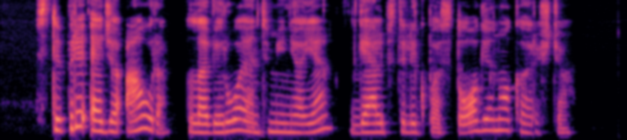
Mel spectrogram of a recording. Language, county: Lithuanian, Panevėžys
